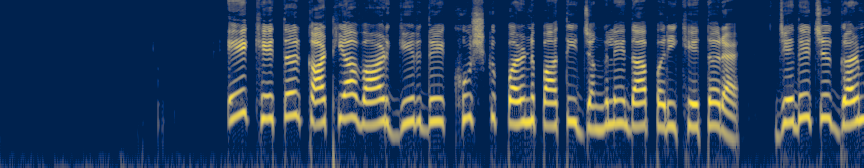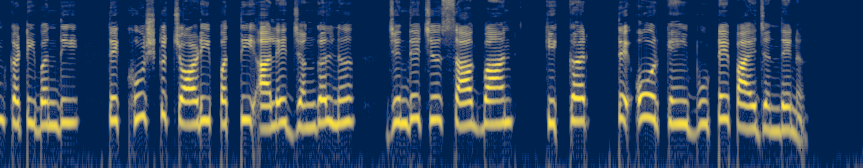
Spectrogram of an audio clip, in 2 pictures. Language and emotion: Dogri, neutral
